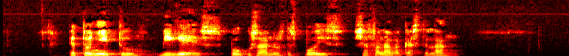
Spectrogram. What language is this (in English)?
Galician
